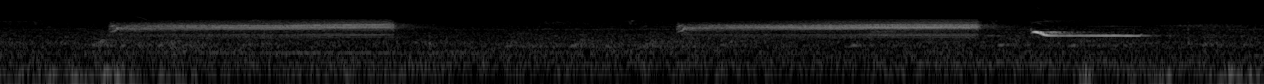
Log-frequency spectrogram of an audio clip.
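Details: Young common iora calling for food: two long, harsh, buzzy notes of about one and a half seconds each, separated by a pause, followed by a short, sharp whistle that slides downward, over faint background hiss.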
